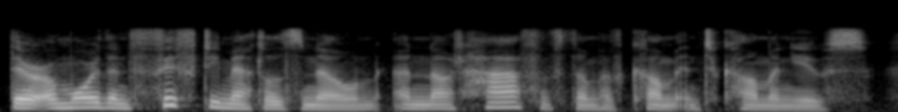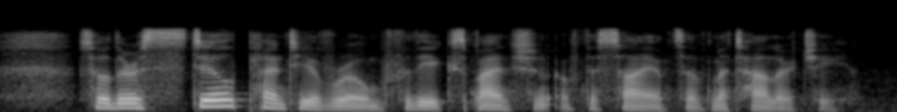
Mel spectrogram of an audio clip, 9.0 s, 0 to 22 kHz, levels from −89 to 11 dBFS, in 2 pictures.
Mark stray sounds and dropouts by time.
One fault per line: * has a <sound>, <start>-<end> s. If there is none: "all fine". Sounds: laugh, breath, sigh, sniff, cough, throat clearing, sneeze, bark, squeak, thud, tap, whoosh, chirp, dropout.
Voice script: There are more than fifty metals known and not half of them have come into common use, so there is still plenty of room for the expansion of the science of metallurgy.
all fine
